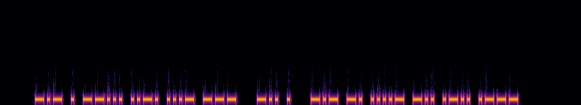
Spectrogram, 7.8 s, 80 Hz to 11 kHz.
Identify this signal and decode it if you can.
Morse code, heard as a keyed tone, about 32 wpm, 700 Hz. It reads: KE7FVO DE KN4DLJ
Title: USA Callsign DE Callsign - 6 Characters - 30wpm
